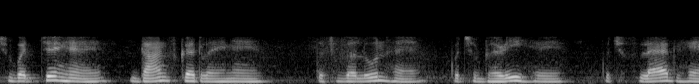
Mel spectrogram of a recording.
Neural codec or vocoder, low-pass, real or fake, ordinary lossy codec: codec, 24 kHz, 0.9 kbps, WavTokenizer, medium speech release version 1; 3.6 kHz; fake; none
